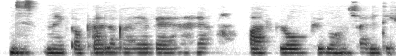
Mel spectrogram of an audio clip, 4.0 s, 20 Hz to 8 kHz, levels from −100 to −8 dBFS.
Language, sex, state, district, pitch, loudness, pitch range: Hindi, female, Chhattisgarh, Sarguja, 215 Hz, -28 LUFS, 210-225 Hz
